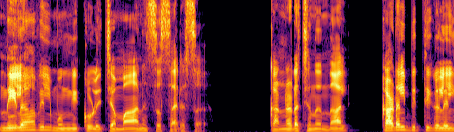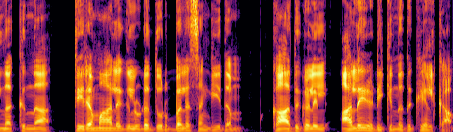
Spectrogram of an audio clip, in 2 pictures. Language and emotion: Malayalam, neutral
